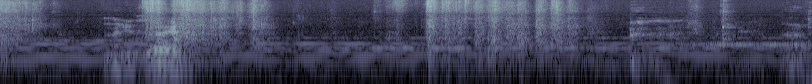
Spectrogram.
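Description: A knife slicing through a head of Napa cabbage, with crisp crunching cuts in a few irregular runs.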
